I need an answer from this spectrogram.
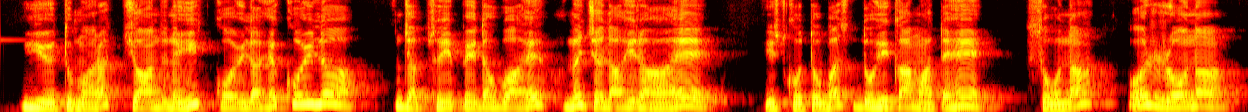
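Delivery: very low, cross, fatherly cartoon crow scolding. Narrator of a cartoon voicing the father crow answering the mother crow. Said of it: "फिर [name] कौवा [name] को लेकर school के लिए निकल जाता है और [name] कौवे को स्कूल छोड़कर काम के लिए चला / फिर [name] कौवा [name] को लेकर स्कूल के लिए निकल जाता है और [name] कौवे को स्कूल छोड़कर काम के".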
